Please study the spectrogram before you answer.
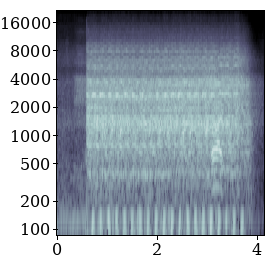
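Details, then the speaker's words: Rotary engine on its first start attempt, cranking at about 200 rpm: slow, even pulses around a steady whirr that never catches, despite a few puffs earlier. It is flooded, with the trailing plug soaked. "I mean first is cranking way too slow yeah it's got it it's cranking at 200 RPM it actually gave me a little more Puffs in our first attempt at cranking is there a possibility it's flooded"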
